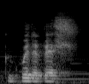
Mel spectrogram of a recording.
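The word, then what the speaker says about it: Gwyddbwyll: Yeah, Gwydabich. Gudabil.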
